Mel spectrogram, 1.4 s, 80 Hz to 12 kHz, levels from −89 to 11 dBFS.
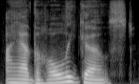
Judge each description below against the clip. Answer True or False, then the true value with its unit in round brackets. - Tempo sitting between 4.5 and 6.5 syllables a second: True (4.8 syllables/s)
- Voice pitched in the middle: True (145 Hz)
